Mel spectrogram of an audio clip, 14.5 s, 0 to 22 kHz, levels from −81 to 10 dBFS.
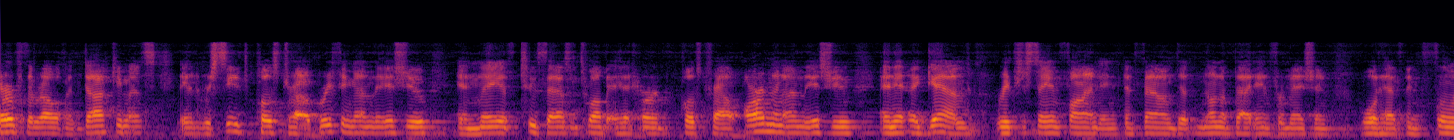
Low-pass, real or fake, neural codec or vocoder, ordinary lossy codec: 7.2 kHz; fake; codec, 32 kHz, 1.9 kbps, SNAC; MP3, 64 kbps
